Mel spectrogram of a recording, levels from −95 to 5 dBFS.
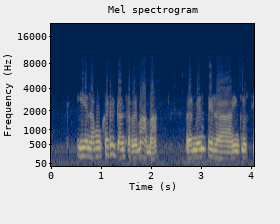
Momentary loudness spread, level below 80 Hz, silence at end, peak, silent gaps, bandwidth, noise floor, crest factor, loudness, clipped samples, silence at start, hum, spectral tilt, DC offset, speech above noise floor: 5 LU; -66 dBFS; 0 s; -16 dBFS; none; 6 kHz; -59 dBFS; 12 dB; -27 LUFS; under 0.1%; 0.5 s; none; -7.5 dB/octave; under 0.1%; 33 dB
